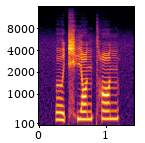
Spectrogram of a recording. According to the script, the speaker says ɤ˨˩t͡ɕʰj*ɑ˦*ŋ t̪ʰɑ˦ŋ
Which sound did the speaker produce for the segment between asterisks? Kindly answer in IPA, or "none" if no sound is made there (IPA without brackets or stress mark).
ɑ˦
